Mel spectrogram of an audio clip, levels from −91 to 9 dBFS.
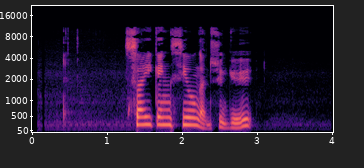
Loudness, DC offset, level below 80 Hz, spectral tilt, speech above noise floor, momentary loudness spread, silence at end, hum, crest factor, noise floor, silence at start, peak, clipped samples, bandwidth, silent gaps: -22 LUFS; under 0.1%; -72 dBFS; -3.5 dB/octave; 46 dB; 9 LU; 1.1 s; none; 24 dB; -67 dBFS; 1.25 s; -2 dBFS; under 0.1%; 11.5 kHz; none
